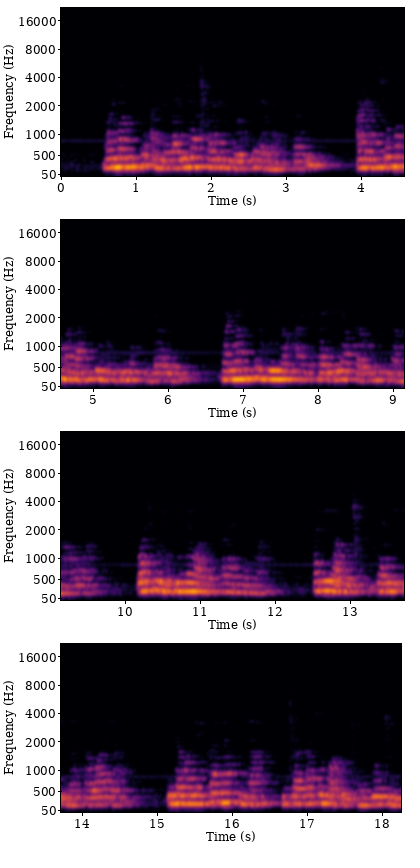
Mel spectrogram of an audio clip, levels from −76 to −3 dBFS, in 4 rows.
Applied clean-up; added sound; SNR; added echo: none; none; none; reverberation time 0.9 s.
